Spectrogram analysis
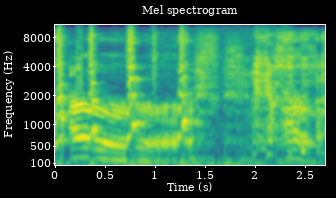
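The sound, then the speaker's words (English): A person imitating a dog, with many loud, yappy barks and whiny yelps whose pitch swoops up and down, coming in quick, uneven bursts. “you just start barking too.”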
